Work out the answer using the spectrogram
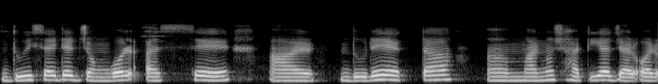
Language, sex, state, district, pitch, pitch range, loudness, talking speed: Bengali, female, Assam, Hailakandi, 190 Hz, 180-210 Hz, -16 LUFS, 110 wpm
